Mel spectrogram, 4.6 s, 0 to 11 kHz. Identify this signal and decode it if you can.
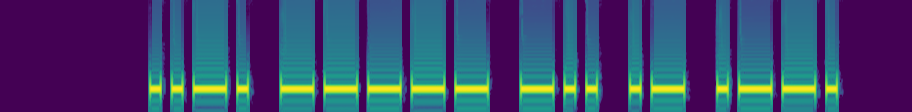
Morse code, heard as a keyed tone, about 21 wpm, 700 Hz. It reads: F0DAP
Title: DXCC-100 Call Signs - 5 Characters - Repeated 2x - 22wpm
